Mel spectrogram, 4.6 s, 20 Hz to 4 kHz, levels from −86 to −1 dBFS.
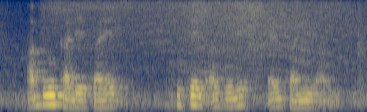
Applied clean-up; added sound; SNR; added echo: none; Tools; 15 dB; reverberation time 0.5 s.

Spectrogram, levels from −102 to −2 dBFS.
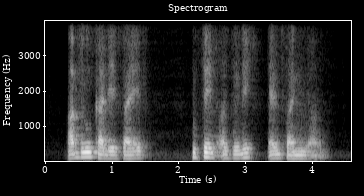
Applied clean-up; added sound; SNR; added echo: neural mask model DeepFilterNet 3.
